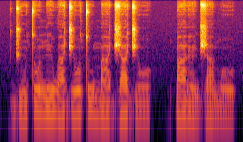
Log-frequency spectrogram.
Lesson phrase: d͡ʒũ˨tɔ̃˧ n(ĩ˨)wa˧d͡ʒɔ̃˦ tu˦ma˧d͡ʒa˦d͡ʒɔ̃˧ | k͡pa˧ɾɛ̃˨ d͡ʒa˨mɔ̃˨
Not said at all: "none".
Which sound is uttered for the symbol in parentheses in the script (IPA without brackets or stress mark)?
ĩ˦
